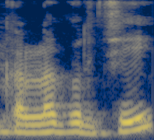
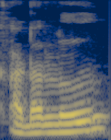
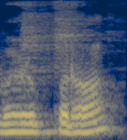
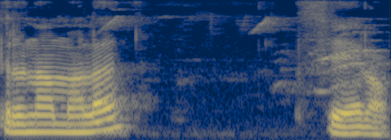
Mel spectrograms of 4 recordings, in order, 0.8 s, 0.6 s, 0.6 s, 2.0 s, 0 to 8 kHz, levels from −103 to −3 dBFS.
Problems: constant background noise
